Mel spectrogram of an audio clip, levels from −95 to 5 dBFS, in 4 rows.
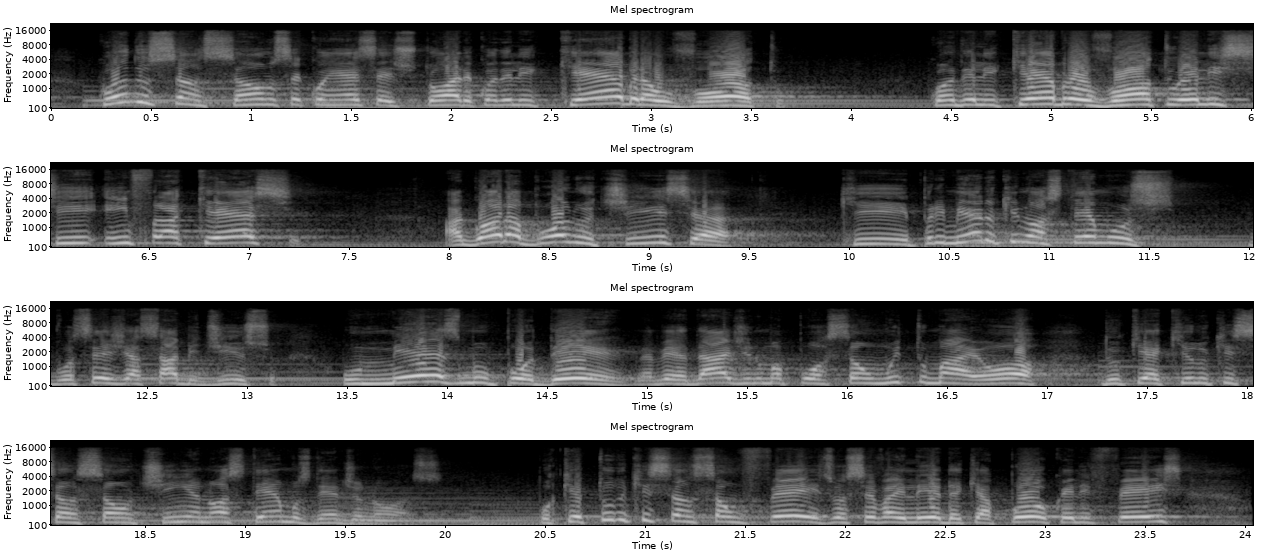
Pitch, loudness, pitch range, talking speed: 230 Hz, -24 LUFS, 210-255 Hz, 160 wpm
